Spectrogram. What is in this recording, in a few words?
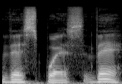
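after, spanish, male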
